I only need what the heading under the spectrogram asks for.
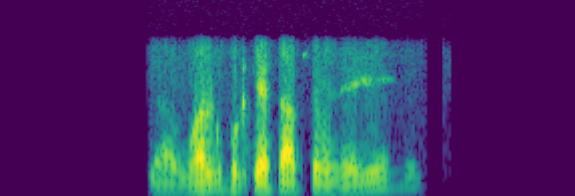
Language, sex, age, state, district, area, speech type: Hindi, male, 60+, Uttar Pradesh, Sitapur, rural, conversation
